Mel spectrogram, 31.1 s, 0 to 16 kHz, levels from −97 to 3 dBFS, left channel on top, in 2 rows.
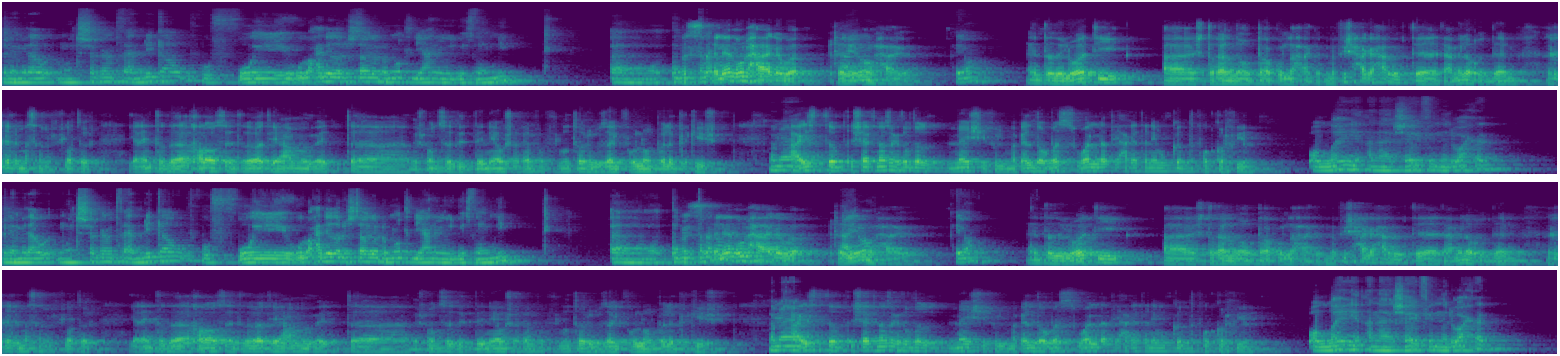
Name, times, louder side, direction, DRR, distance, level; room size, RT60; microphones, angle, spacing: voice 1, 0.0-5.1 6.1-7.3 8.4-8.7 9.5-9.7 10.3-10.4 23.2-23.5 28.6-30.4, right 2 dB, 50° right, 7 dB, 1.0 m, -33 dB
voice 2, 6.8-8.0 8.3-9.1 10.2-11.2 11.6-15.2 15.4-16.5 16.8-22.7 23.4-28.1, left 2 dB, 60° left, 7 dB, 1.0 m, -31 dB
17.5 x 8.1 x 3.1 m, 0.92 s
head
